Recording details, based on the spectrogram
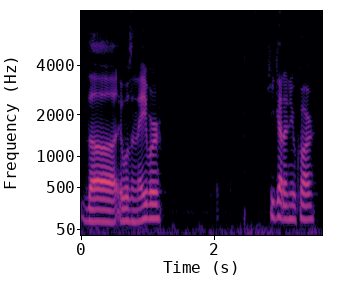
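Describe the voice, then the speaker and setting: A man's voice: mid-range voice, steady tone, normal speed, clean tone, no echo. A man from Cuba talking as a podcast guest, telling personal stories in casual, informal language. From born in Cuba, left as a small child. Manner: slangy, informal. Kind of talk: casual chat, personal storytelling.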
